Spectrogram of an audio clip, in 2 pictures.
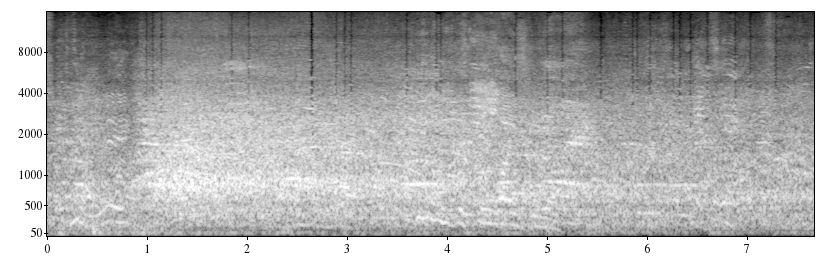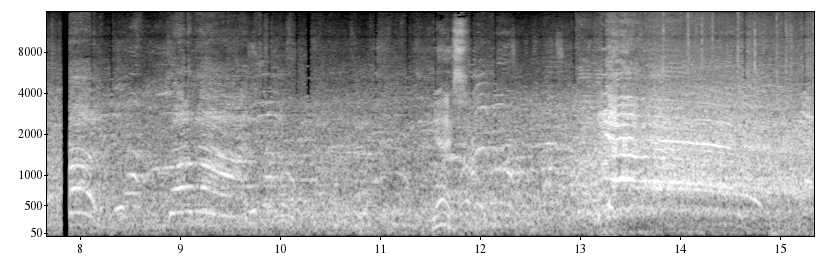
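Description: A crowd of fans roars and cheers loudly, then the noise fades.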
